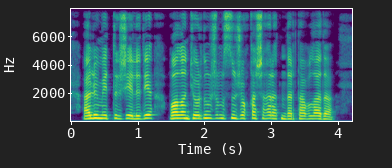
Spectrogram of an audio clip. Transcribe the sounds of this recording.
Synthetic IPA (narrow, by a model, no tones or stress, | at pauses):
æle̞wme̞t̪ːɪkʒe̞lɪd̪e̞vo̞lˠo̞nt̪ʲo̞ɾd̪ɪŋʒʊməsənʒo̞qːɑʃəʁɑɾɑt̪ənd̪ɑɾt̪ʰɑbəlˠɑd̪ə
